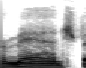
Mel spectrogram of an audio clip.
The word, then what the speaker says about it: Maj: I was saying it wrong before Madge, but it's Madge.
